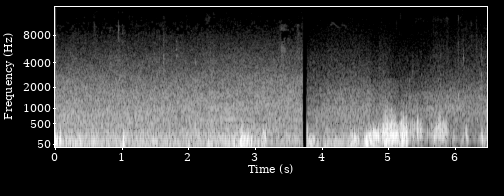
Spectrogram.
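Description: Wind blowing on a handheld camera's microphone, swelling in low gusts, with a momentary dropout about two-thirds of the way through.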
